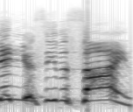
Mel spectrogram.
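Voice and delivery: play-acted scolding yell, shrill and very high-pitched. Retelling how the angry landowner shouted a question: imitating a yelling landowner. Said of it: "She's yelling".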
